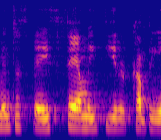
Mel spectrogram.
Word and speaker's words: Phamaly: And one of you mentioned, you brought this name into space, Family Theater Company, and that is spelled PHAMALY. Family stands for Physically Handicapped Actors and Musical Artists League.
